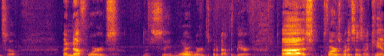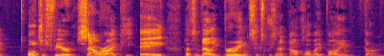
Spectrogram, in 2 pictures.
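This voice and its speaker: A man rambles through a casual, profane beer review, his voice partly lost and sitting lower than usual, though its tone is fairly bright.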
